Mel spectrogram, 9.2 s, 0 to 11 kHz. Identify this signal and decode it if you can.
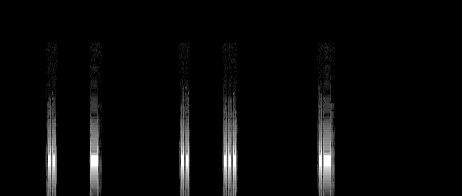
Morse code, heard as a keyed tone, about 25 wpm, spaced as for 10 wpm, 600 Hz. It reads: IT IS A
